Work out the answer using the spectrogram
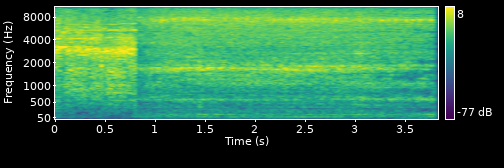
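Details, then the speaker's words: Honda power steering pump, previously monstrously loud, now quiet at idle after topping off the fluid with Honda fluid (not ATF): even hiss and faint steady hum, no whine or groan. Fix made before replacing the pump. "yeah that's definitely dude hell yeah this thing was monstrously loud before"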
